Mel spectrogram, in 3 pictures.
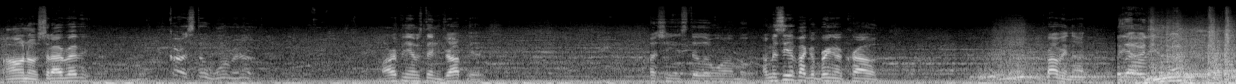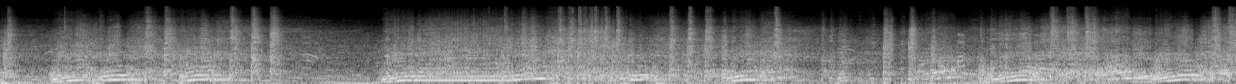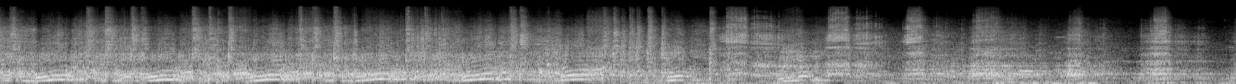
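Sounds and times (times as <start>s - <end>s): car engine revving: 0.0s - 37.0s
exhaust pops and cracks: 17.1s - 34.8s.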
